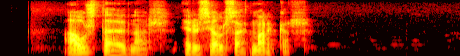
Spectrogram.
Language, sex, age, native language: Icelandic, male, 30-39, Icelandic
